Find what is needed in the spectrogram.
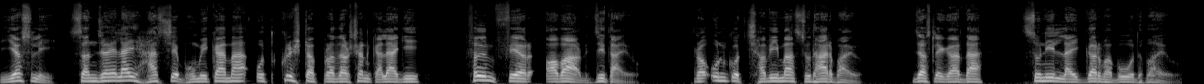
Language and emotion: Nepali, neutral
